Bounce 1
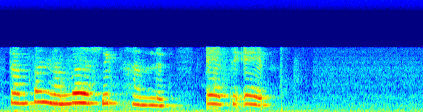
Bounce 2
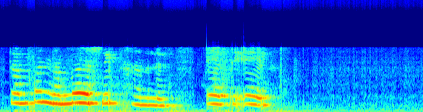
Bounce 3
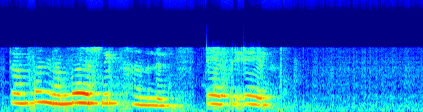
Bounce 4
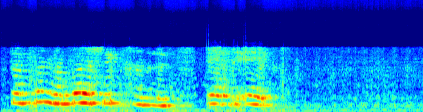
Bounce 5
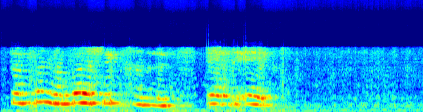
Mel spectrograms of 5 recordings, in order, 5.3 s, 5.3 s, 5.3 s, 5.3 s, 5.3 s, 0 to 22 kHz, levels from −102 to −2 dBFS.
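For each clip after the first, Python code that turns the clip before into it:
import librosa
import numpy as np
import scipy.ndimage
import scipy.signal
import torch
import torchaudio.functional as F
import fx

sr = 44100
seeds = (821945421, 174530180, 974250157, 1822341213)

y1 = fx.transient(x, sr, attack_db=-7, sustain_db=7)
y1 = y1 * 10.0 ** (-5.0 / 20.0)
y2 = scipy.signal.sosfilt(scipy.signal.butter(2, 83.0, 'highpass', fs=sr, output='sos'), y1)
y3 = fx.chorus_voices(y2, sr, voices=6, hz=0.88, base_ms=23, depth_ms=2.5, mix_pct=70)
y3 = y3 * 10.0 ** (5.0 / 20.0)
y4 = fx.peak_eq(y3, sr, hz=3100.0, db=10.5, octaves=0.45)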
